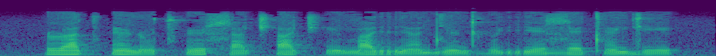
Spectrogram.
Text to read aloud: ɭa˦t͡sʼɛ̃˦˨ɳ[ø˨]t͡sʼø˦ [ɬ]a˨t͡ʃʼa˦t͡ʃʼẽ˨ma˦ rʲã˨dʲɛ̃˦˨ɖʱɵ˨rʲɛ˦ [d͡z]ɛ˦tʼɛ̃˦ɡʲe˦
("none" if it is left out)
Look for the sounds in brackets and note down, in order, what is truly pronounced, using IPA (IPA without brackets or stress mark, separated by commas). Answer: ɵ˨, ɬ, ɮ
